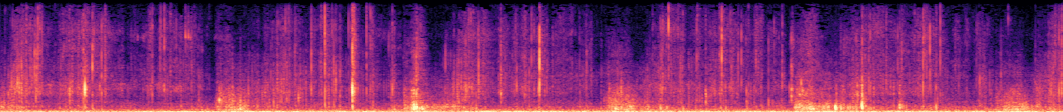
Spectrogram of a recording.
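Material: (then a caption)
Magnesium carbonate. Fingertips and nails dig into and crush a pile of white Spri gym chalk (magnesium carbonate) powder with small lumps in a black dish. Soft, dry crumbling and crunching crackles come in quick bursts over a steady low hum. Each crunch is short and dies away almost at once.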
